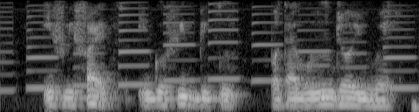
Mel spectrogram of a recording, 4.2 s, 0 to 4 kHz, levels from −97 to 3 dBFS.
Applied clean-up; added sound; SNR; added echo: none; Wind instrument, woodwind instrument; 15 dB; none.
